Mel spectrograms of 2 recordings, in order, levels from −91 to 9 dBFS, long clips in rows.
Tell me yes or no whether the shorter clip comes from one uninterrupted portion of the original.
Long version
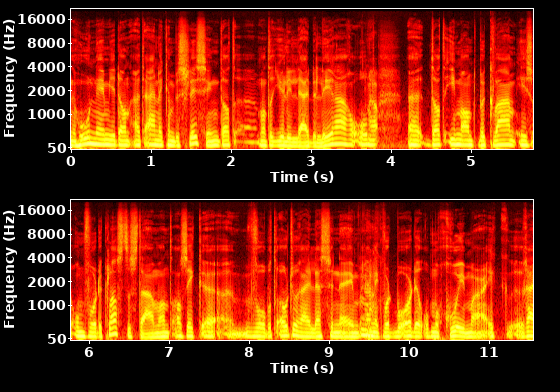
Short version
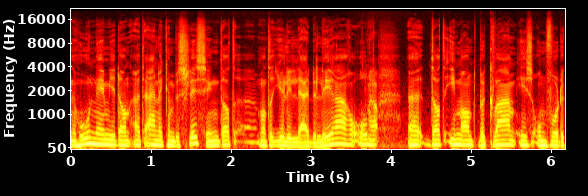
yes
